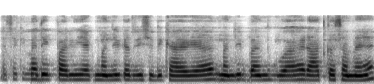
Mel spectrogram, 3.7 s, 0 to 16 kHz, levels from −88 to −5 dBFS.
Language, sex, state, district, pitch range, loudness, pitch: Hindi, female, Bihar, Katihar, 200-215 Hz, -13 LUFS, 210 Hz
